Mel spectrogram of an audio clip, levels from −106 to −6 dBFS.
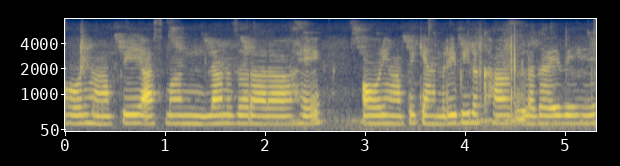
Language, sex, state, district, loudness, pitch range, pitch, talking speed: Hindi, male, Punjab, Fazilka, -18 LUFS, 210-220 Hz, 215 Hz, 205 wpm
